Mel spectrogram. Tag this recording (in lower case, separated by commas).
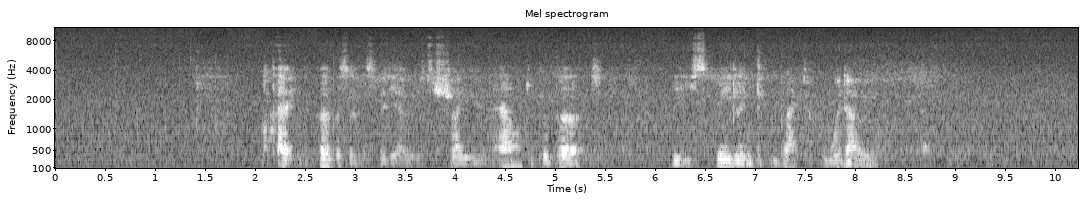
speech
